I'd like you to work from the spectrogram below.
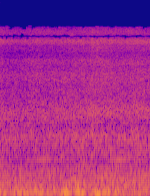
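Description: Sea waves wash steadily near a shore by the Hassan II Mosque, a loud continuous surf roar mixed with wind buffeting the microphone, with no voices.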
